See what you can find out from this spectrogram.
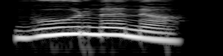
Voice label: "ಘೂರ್ಣನ", Kannada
